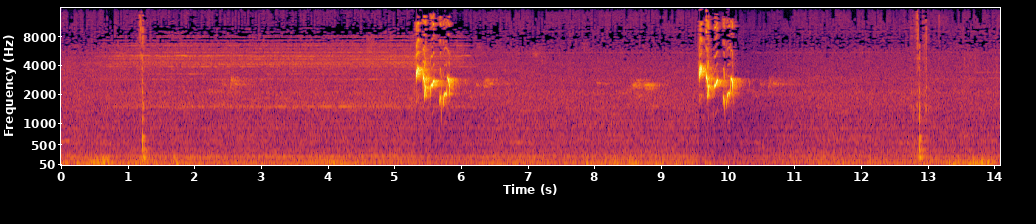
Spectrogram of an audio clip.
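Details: ['A caged pair of tame bulbuls, male and female, gives two short, bright, slurred whistled phrases about four seconds apart. Soft clicks and a low background hum surround them.']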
